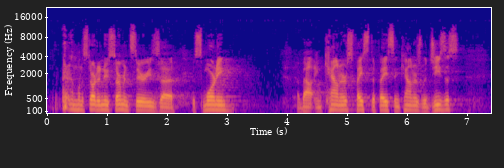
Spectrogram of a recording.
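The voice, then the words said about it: Strained, worn-out hoarse voice. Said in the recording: “apologize for my voice a little bit ... I blew my voice out coaching”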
